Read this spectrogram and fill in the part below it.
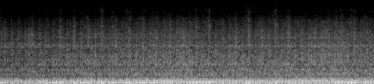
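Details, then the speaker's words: Crosley "cold start" on a roughly 90 °F day, no throttle touched: fires right up with 40-plus lb oil pressure and settles into a smooth, even low rumble with no knocks or misses; healthy idle. "so far it started every time I've tried this I didn't touch the gas once the starter scares the crap out of you she fires right up with 40 plus lbs of oil pressure"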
